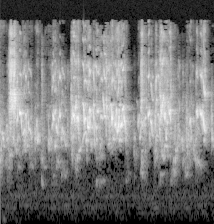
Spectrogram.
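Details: Contented pet budgerigars chattering indoors: busy, squeaky warbling in two long phrases split by a brief dip, full of fast chirps and tiny whistles.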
